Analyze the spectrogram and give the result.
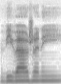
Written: vyvazeny

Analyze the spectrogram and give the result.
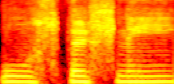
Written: úspešný

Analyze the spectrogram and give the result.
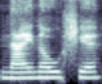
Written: najnovšie

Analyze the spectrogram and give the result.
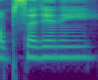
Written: obsadený

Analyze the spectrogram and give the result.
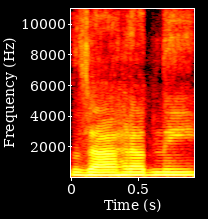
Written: záhradný

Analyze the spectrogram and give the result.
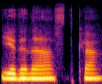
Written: jedenástka

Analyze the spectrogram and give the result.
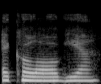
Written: ekológia

